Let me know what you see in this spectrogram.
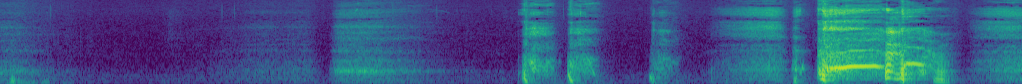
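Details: Adult with a cough settling into the chest: short run of harsh, loose coughs after an in-breath; chesty cough.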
